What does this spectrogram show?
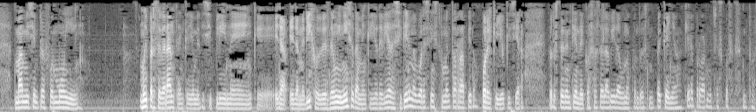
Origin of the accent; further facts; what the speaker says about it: Ambato, Tungurahua, Ecuador; en Ciudad de Ambato, de donde yo vengo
